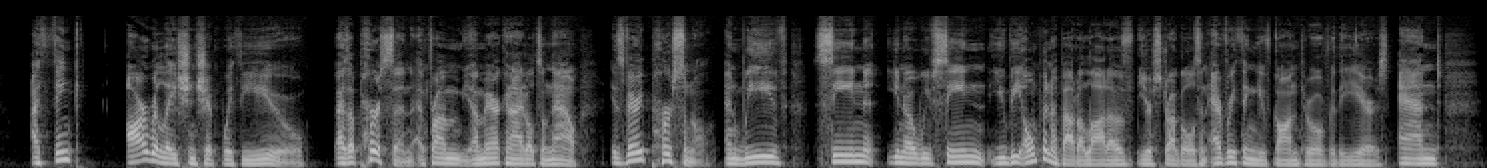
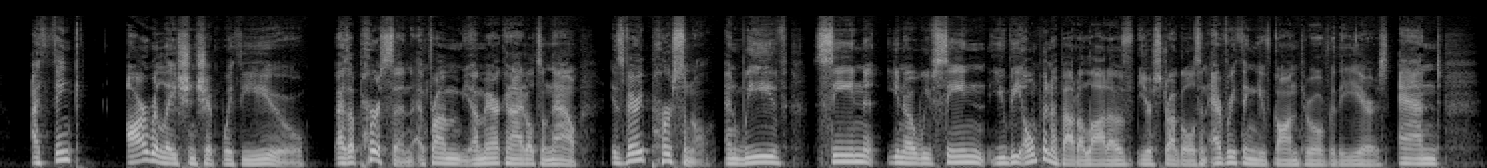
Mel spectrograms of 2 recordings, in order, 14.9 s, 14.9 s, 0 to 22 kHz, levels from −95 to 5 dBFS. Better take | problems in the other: neither | none

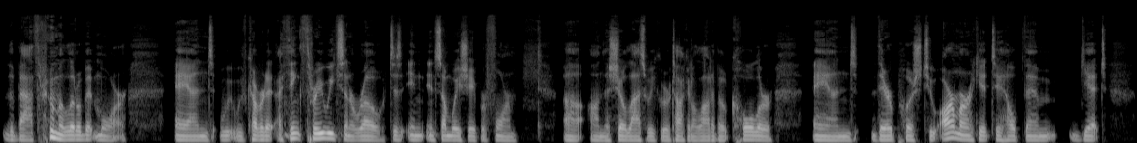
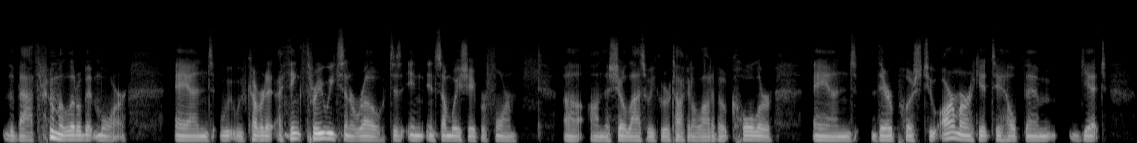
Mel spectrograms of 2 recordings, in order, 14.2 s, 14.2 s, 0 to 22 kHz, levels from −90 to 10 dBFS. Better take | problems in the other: first | muffled; slightly; fading above 3.5 kHz

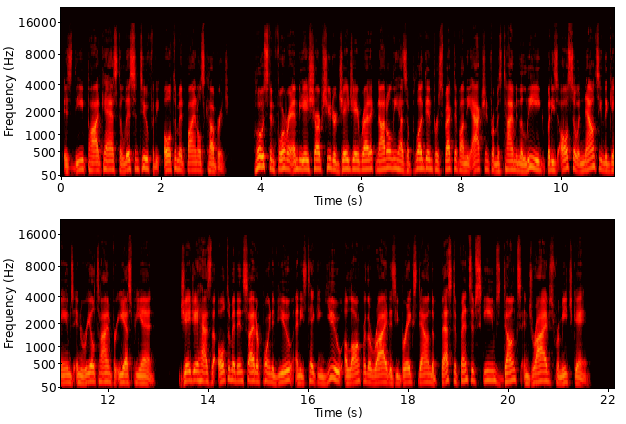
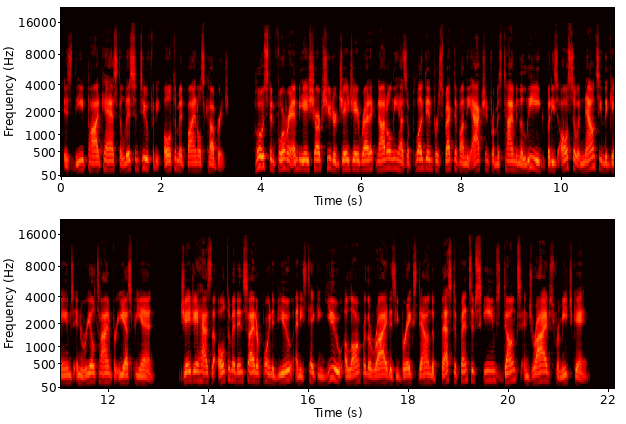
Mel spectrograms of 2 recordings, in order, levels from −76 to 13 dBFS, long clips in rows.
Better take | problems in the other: first | thin; very slightly; fading below 250 Hz

